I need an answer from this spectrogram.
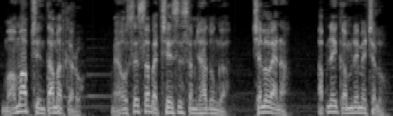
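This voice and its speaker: A man's voice: medium pitch, animated, fairly bright tone, slightly rough, dry recording, soft background music. A man voicing a reassuring young adult son who talks his mother down. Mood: placating. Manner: quick, reassuring.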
